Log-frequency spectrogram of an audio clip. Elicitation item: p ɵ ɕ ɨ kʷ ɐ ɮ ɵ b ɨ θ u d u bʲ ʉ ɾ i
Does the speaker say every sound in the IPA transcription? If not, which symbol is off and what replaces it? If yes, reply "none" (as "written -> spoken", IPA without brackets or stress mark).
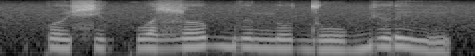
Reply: θ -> n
